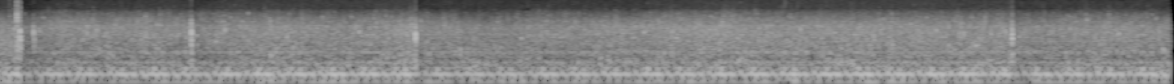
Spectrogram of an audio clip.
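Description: A motoring sailboat's bow chuckles through calm water on the way into Longhope, Orkney, on a windless day: a steady, close wash of rushing, gurgling water over a low engine hum, with no talk.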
